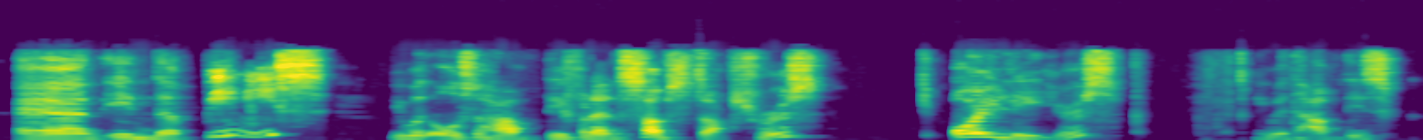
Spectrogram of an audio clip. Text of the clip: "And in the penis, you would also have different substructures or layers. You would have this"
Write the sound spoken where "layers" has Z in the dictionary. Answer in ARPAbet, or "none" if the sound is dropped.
S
